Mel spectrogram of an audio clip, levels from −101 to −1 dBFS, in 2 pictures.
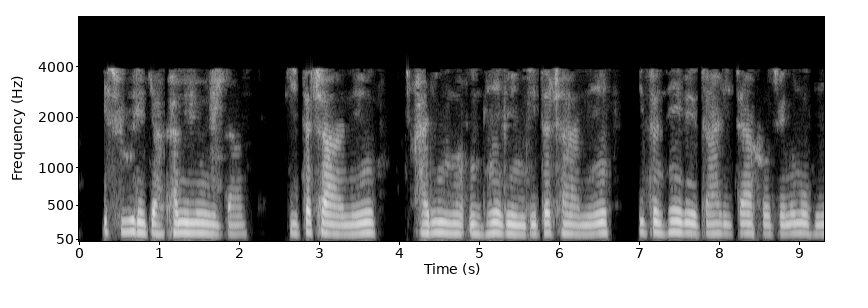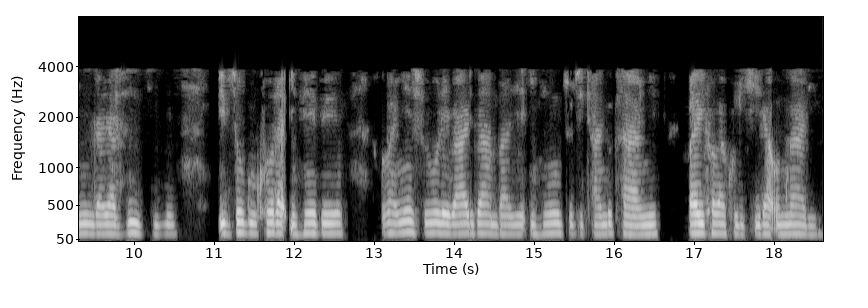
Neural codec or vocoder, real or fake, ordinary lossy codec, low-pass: codec, 44.1 kHz, 7.8 kbps, DAC; fake; AAC, 16 kbps; 7.2 kHz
